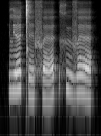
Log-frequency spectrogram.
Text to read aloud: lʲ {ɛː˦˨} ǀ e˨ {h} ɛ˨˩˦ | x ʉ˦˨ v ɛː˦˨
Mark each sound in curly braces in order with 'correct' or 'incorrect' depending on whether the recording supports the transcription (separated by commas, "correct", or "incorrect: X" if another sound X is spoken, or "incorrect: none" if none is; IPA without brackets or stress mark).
incorrect: ɛː˧˥, incorrect: f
